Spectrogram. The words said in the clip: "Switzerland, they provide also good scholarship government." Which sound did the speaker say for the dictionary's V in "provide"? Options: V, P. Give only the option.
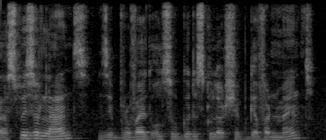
V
